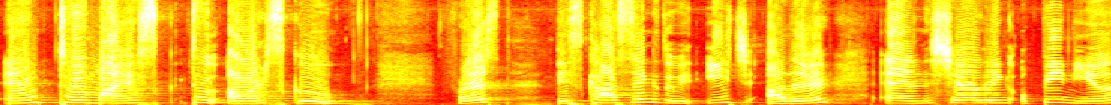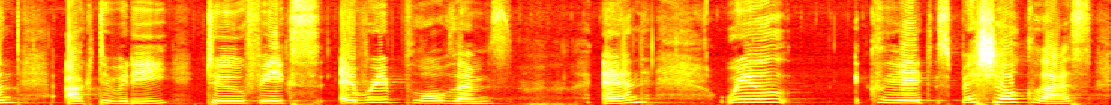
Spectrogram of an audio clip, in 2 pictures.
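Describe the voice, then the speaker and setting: A young woman from Japan presents her group's proposal in a hesitant, halting way. Her voice is smooth and a little high. She speaks unhurriedly. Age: young adult. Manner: hesitant, with fillers and restarts. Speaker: student presenter.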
